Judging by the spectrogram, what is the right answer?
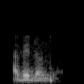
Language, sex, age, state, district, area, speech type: Assamese, male, 45-60, Assam, Goalpara, urban, conversation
